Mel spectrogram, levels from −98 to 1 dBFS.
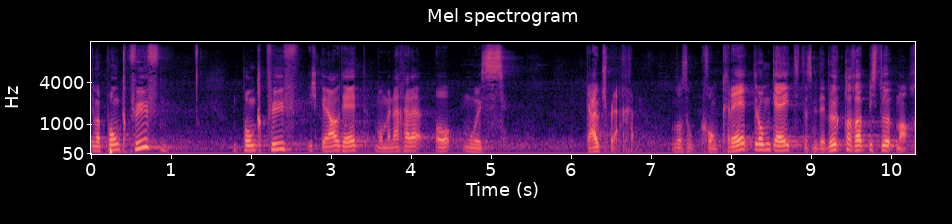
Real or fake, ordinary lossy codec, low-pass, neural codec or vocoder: real; none; 14.4 kHz; none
